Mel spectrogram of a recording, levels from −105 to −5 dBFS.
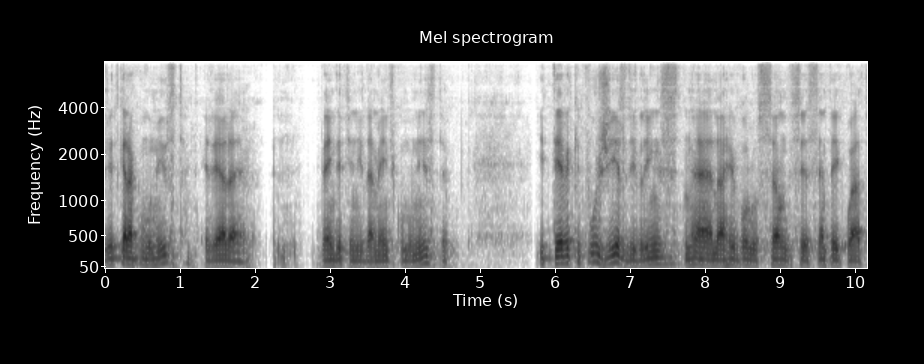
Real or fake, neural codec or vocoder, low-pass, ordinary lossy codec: fake; codec, 16 kHz, 4.8 kbps, FACodec; none; none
